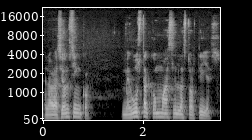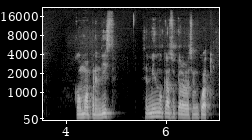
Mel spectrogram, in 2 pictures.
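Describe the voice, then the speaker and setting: A man's voice: mid-range voice, steady tone, moderate pace, dark tone. A young man patiently walks through grammar exercises, reading each sentence aloud and explaining it step by step. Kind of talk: screen-recorded lesson walkthrough.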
